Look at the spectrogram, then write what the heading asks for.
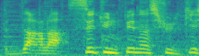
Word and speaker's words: Dakhla: est à dar là ça s'écrit dakhla des acca h elle a ça se prononce darlas c'est une péninsule qui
